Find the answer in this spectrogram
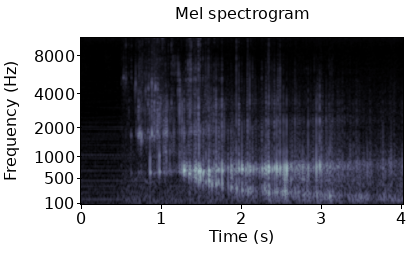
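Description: Beer being poured into a glass. The pour starts about half a second in, dropping in pitch at first, then runs steadily and trails off near the end.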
